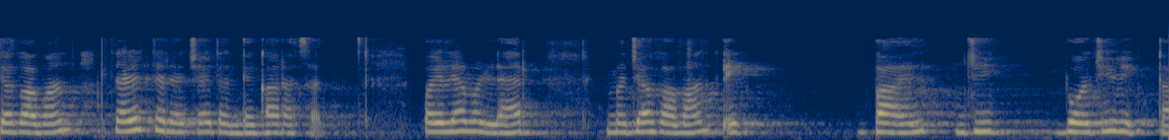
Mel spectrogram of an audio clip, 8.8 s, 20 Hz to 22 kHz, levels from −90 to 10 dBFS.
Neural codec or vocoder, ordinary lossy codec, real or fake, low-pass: codec, 16 kHz, 4 kbps, X-Codec, HuBERT features, trained on general audio; MP3, 48 kbps; fake; 7.2 kHz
